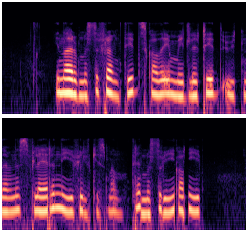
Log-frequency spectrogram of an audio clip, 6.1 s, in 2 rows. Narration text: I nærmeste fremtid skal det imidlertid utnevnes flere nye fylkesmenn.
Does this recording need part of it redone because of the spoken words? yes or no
yes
